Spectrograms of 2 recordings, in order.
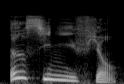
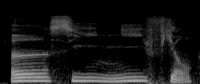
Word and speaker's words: insignifiant: Insignifiant. Okay, final T not pronounced, so you've got this IAN, ian, so F before, fiant. Insigni, okay, remember, GNI, ni, insignifiant. Insignifiant.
